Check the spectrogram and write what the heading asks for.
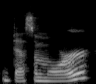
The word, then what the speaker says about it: Desamore: It's called They Call Her Regret by Chanel Desamore. I think the S is silent at the end.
